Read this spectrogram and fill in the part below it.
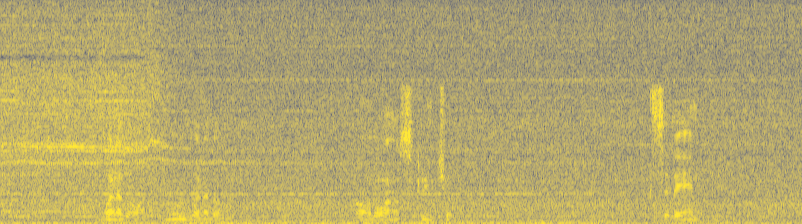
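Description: A young man speaks briefly through a headset microphone.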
